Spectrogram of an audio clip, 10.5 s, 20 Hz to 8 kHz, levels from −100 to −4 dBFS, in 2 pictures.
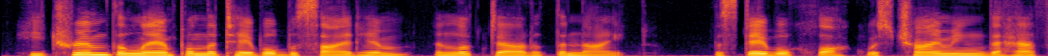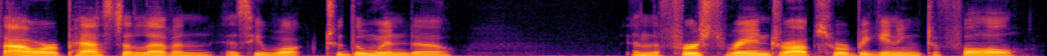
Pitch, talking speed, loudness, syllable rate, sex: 190 Hz, 230 wpm, -20 LUFS, 6.1 syllables/s, female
